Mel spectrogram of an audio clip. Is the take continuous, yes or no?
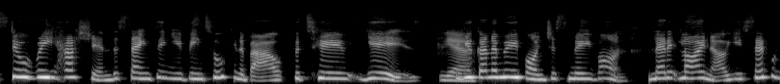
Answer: no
